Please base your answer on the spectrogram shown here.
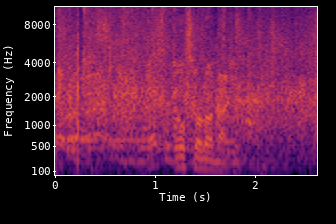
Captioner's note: applause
